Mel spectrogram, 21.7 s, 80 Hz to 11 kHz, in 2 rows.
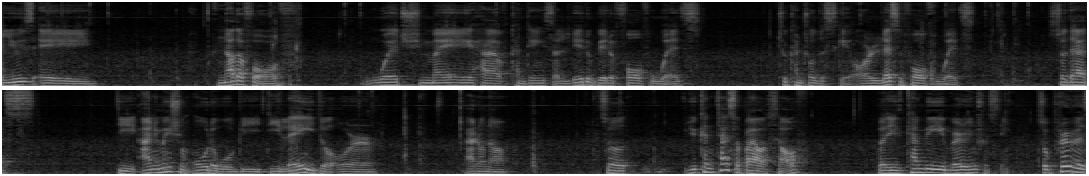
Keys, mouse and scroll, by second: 0.9 click, 1.6 scroll down 1, 1.6-2.7 middle drag, 2.7 click, 3.1 shift+d, 4.2-9.5 drag, 10.0 click, 10.9 s, 17.5 middle click, 18.2 s, 21.3-21.6 middle drag.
